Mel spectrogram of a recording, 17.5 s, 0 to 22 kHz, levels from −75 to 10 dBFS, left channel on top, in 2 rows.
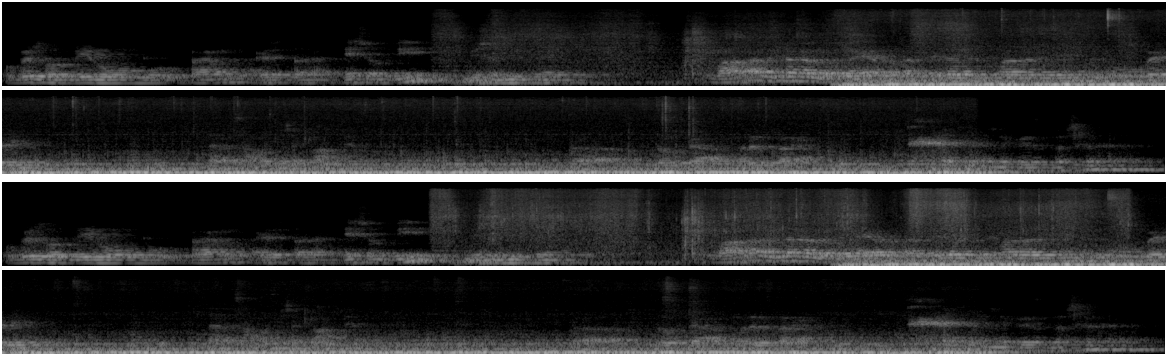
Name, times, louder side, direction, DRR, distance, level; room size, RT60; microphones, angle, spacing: voice 1, 0.0-2.4 5.2-9.0 12.9-14.8, equal, 70° left, -2 dB, 0.8 m, -37 dB
voice 2, 2.6-3.2 3.5-4.2 10.3-11.5 15.5-17.3, equal, ahead, -4 dB, 0.7 m, -40 dB
sound 1, 3.2-8.5, right 8 dB, 60° right, 0.3 m, -43 dB
sound 2, 6.2-16.1, left 1 dB, 40° left, 0.5 m, -30 dB
4.9 x 2.3 x 3.7 m, 1.3 s
head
